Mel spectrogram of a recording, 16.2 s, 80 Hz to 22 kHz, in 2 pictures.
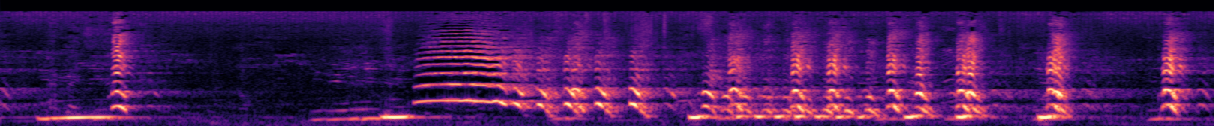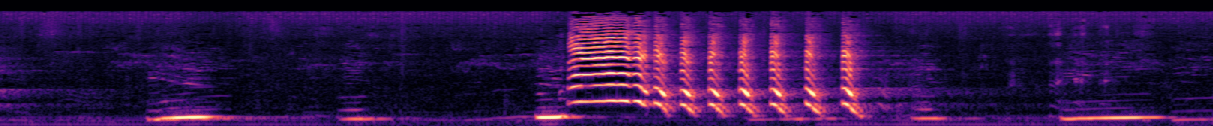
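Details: Two siamang gibbons in Zoo de La Fleche sing on a hot summer morning, 6 August 2018: low booms, then a long dense bout of loud ringing barks, more booms, and a second burst of rising, shrieking barks.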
